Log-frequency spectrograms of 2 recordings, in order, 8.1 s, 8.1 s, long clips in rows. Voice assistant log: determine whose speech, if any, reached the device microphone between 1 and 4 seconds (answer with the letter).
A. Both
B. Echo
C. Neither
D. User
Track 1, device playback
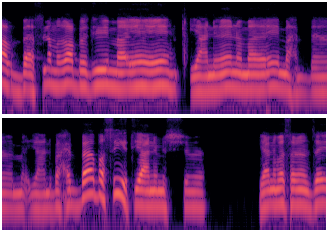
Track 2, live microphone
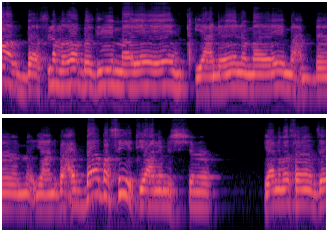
B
